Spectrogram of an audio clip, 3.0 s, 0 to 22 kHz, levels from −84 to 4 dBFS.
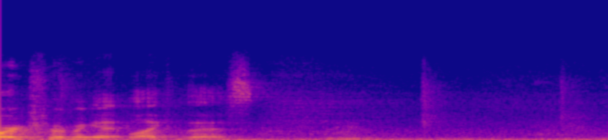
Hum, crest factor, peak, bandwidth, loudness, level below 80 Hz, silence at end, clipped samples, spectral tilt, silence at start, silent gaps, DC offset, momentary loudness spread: none; 24 dB; -6 dBFS; 13.5 kHz; -32 LUFS; -54 dBFS; 0 s; under 0.1%; -5 dB/octave; 0 s; none; under 0.1%; 16 LU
